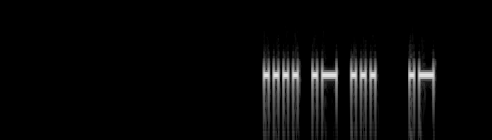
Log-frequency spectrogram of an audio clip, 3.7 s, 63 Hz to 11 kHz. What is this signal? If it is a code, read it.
Morse code, heard as a keyed tone, about 31 wpm, 700 Hz. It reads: HAS A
